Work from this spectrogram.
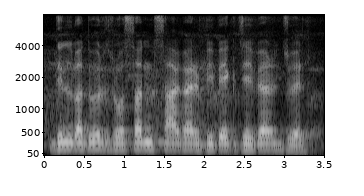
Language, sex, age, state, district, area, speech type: Nepali, male, 18-30, West Bengal, Jalpaiguri, rural, spontaneous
